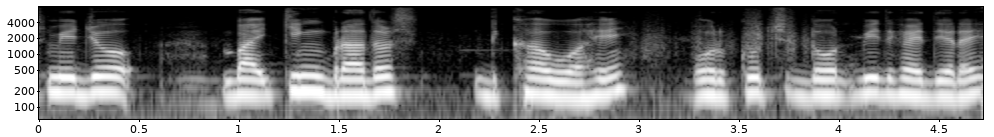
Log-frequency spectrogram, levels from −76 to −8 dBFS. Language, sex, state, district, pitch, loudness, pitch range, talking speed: Hindi, male, Arunachal Pradesh, Longding, 170 Hz, -14 LUFS, 160-180 Hz, 190 wpm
